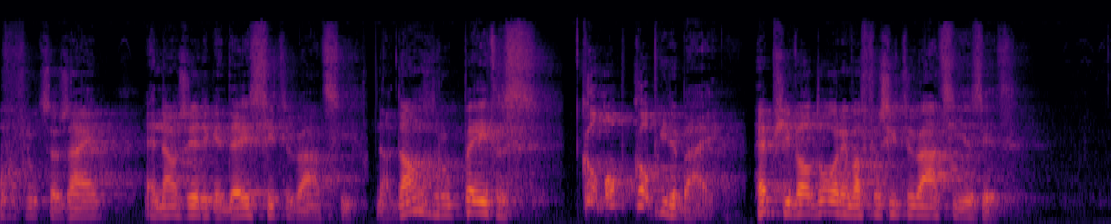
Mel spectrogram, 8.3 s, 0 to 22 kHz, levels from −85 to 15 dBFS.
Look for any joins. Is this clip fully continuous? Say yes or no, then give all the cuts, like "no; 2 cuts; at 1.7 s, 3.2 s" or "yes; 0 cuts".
no; 3 cuts; at 2.7 s, 4.2 s, 5.6 s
